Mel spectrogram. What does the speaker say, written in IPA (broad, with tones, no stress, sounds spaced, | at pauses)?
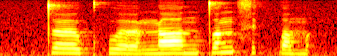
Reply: t̪ œː˨ kʷʰ œː˨˩ ŋ aː˨ n t̪ ɐ˥ ŋ s ɪ˨ k̚ w ɐ˨˩ m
